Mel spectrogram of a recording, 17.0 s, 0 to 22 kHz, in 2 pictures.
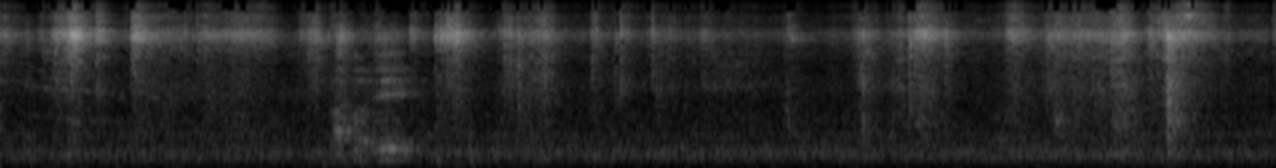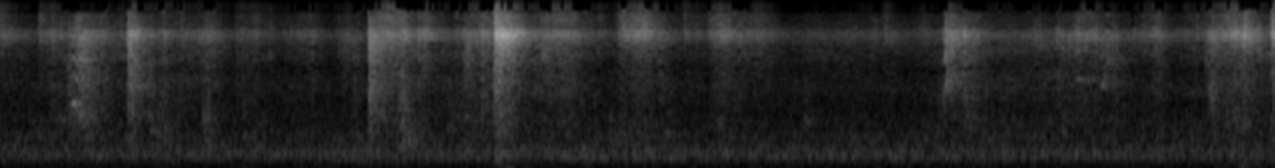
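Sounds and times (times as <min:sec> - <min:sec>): plastic wrapping crinkling: 0:00.0 - 0:13.0.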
